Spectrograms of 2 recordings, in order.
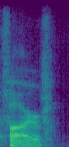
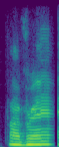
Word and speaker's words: Favre: People that think he should pronounce his name how it's actually spelled. – Well, back in the day, before he was Brett Favre, he was Brett Favre. And then he one day dropped the Ray.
